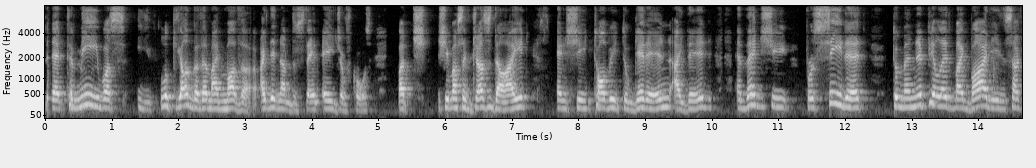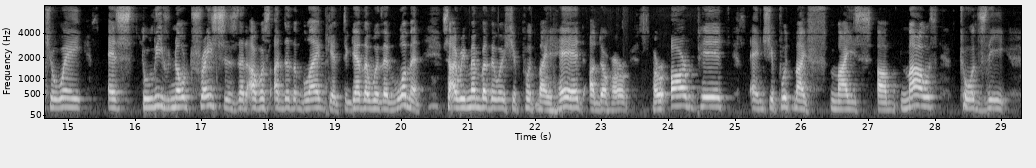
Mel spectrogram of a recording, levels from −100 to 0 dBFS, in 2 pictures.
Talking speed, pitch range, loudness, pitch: 165 wpm, 175-205 Hz, -22 LUFS, 190 Hz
